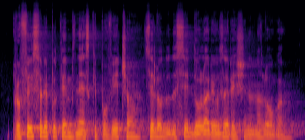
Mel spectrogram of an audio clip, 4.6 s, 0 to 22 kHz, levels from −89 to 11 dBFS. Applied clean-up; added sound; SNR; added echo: none; none; none; none.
